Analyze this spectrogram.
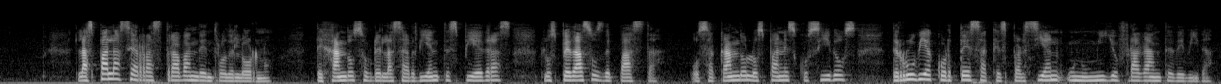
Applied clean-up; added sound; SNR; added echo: none; none; none; none.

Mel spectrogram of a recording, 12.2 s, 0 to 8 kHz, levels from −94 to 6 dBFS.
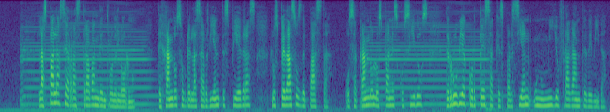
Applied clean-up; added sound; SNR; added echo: none; Bowed string instrument; 12 dB; none.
